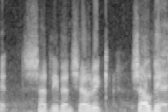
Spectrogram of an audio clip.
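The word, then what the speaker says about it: Schalkwyk: Shalvik, not Wink.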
